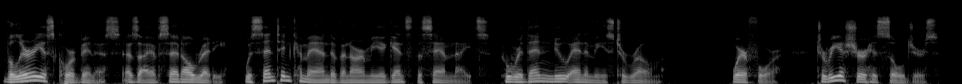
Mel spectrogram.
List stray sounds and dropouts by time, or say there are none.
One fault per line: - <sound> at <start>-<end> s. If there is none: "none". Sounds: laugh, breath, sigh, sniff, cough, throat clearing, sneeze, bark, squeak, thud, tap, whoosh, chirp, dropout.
none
